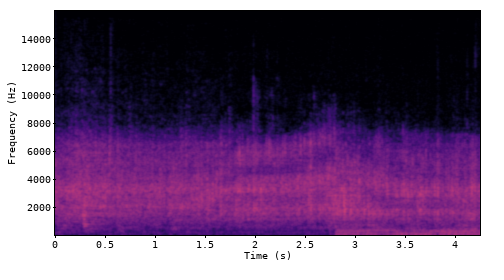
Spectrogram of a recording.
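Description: Potato and minced-beef hash sizzling steadily as it fries in a metal pan, stirred now and then with a wooden spatula. A low hum comes in about three seconds in.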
